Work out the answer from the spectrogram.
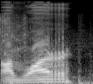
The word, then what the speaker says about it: armoire: There's a word that sounds very French, but apparently it has a Spanish pronunciation of sorts. But it's armoire, and you're supposed to apparently roll the R, like armoire, which makes no sense, but anyway, because there's not 2 R's.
